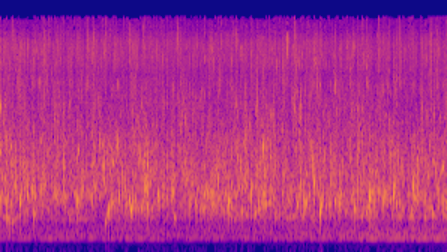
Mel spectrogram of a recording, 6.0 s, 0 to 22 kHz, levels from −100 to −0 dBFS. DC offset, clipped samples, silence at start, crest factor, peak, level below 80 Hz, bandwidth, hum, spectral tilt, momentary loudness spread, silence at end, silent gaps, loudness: under 0.1%; under 0.1%; 0 s; 20 dB; -12 dBFS; -90 dBFS; 17 kHz; none; 2.5 dB/octave; 3 LU; 0 s; none; -30 LUFS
